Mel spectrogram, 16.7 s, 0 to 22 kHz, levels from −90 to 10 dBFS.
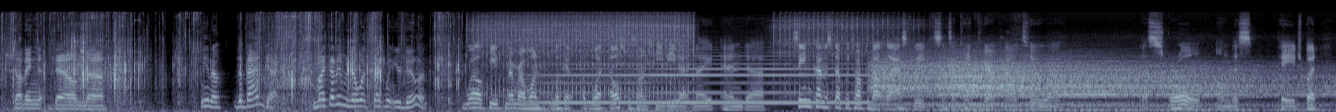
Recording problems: background music; very loud; from 6.5 s on; 1 dB above the speech
machinery noise; loud; until 11 s; 1 dB below the speech

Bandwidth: 14 kHz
